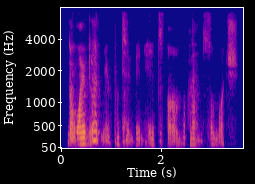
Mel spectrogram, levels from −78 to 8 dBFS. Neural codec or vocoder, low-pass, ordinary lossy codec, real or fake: autoencoder, 22.05 kHz, a latent of 192 numbers a frame, VITS, trained on one speaker; 7.2 kHz; AAC, 32 kbps; fake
